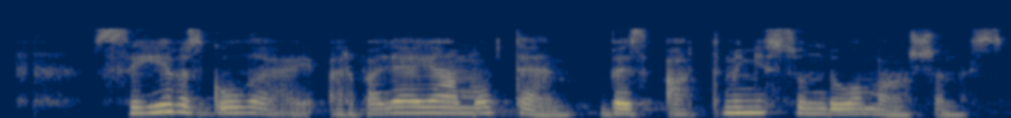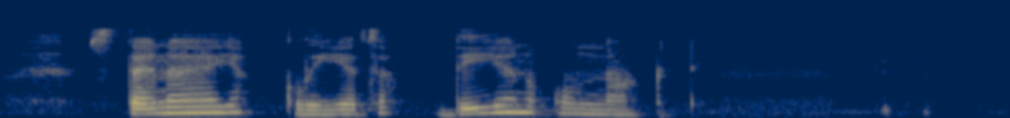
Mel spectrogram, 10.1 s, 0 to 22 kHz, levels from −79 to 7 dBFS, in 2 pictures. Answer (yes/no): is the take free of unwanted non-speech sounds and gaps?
yes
